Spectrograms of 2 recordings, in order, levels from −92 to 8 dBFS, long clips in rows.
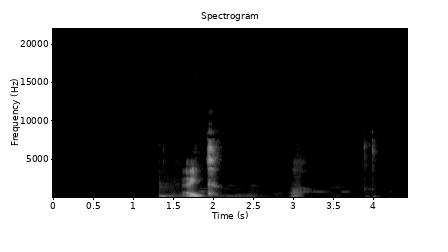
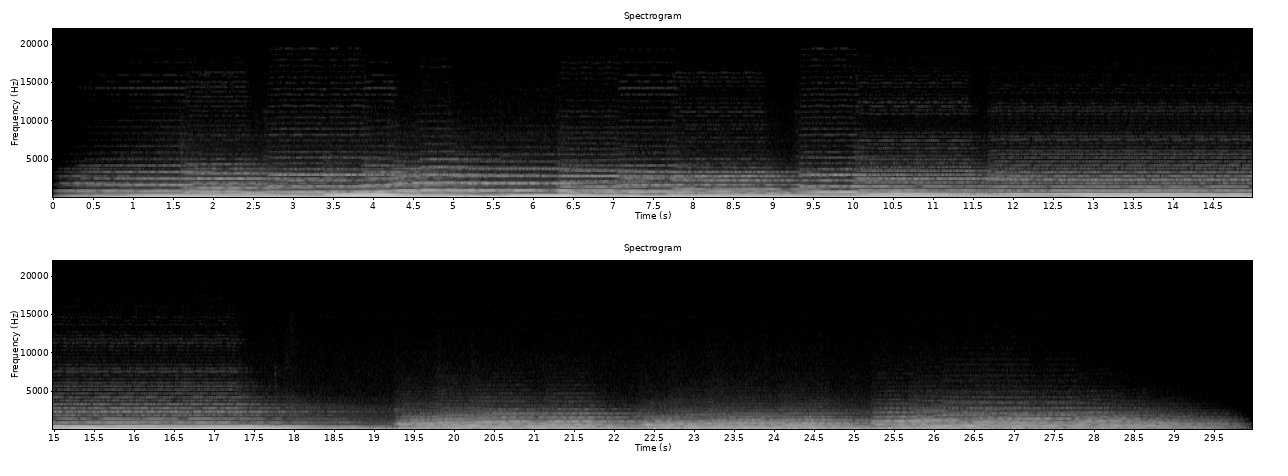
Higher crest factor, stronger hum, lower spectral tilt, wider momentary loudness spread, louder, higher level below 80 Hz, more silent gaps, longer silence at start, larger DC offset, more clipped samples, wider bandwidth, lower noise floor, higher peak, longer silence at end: first, 24 dB vs 14 dB; neither; second, -3 dB/octave vs -10 dB/octave; first, 25 LU vs 17 LU; second, -35 LUFS vs -20 LUFS; second, -84 dBFS vs -20 dBFS; neither; first, 1.35 s vs 0.1 s; neither; neither; first, 9 kHz vs 4.4 kHz; first, -78 dBFS vs -45 dBFS; second, -18 dBFS vs -2 dBFS; first, 1.35 s vs 0.35 s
